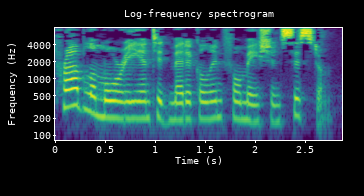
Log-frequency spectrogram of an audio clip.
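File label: "problem-oriented medical infomation system", English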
